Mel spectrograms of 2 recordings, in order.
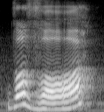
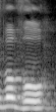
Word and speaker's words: vovó: letra d e a vovó gosta de ouvir música no rádio enquanto faz tricô a vovó eu não disse vovô povo é fechado tá vendo sonhar vovó aberto então eu já vou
